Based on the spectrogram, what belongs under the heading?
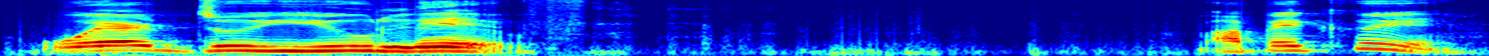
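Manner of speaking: normal talking voice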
